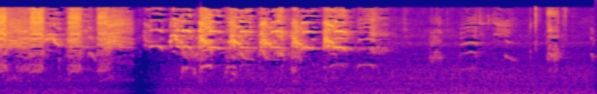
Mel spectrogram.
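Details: Galahs competing with rainbow lorikeets over a nesting tree hollow: harsh, screechy parrot calls in rapid bursts, about three a second, with higher chirps, stopping after four seconds, leaving scattered notes.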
